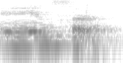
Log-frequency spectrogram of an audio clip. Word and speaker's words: answer: for answer. We have to double underline the W because that is silent. Great job. We don't say and swore, right? We say and sir. So that W is not heard.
